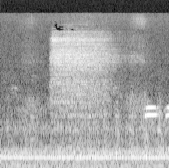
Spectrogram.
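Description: A cartoon steam engine hisses loudly from a television speaker.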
